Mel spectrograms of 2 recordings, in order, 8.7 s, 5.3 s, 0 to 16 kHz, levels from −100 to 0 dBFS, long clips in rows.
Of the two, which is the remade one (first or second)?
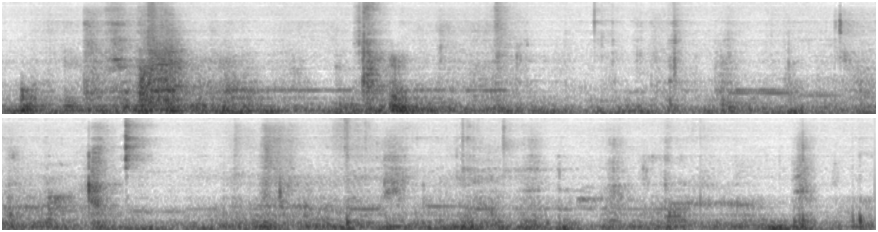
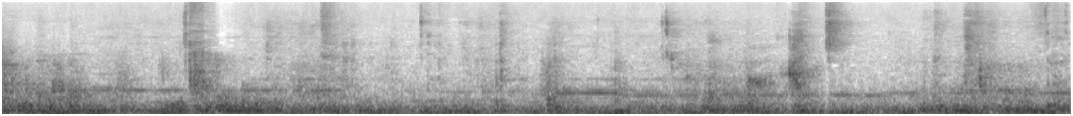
first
